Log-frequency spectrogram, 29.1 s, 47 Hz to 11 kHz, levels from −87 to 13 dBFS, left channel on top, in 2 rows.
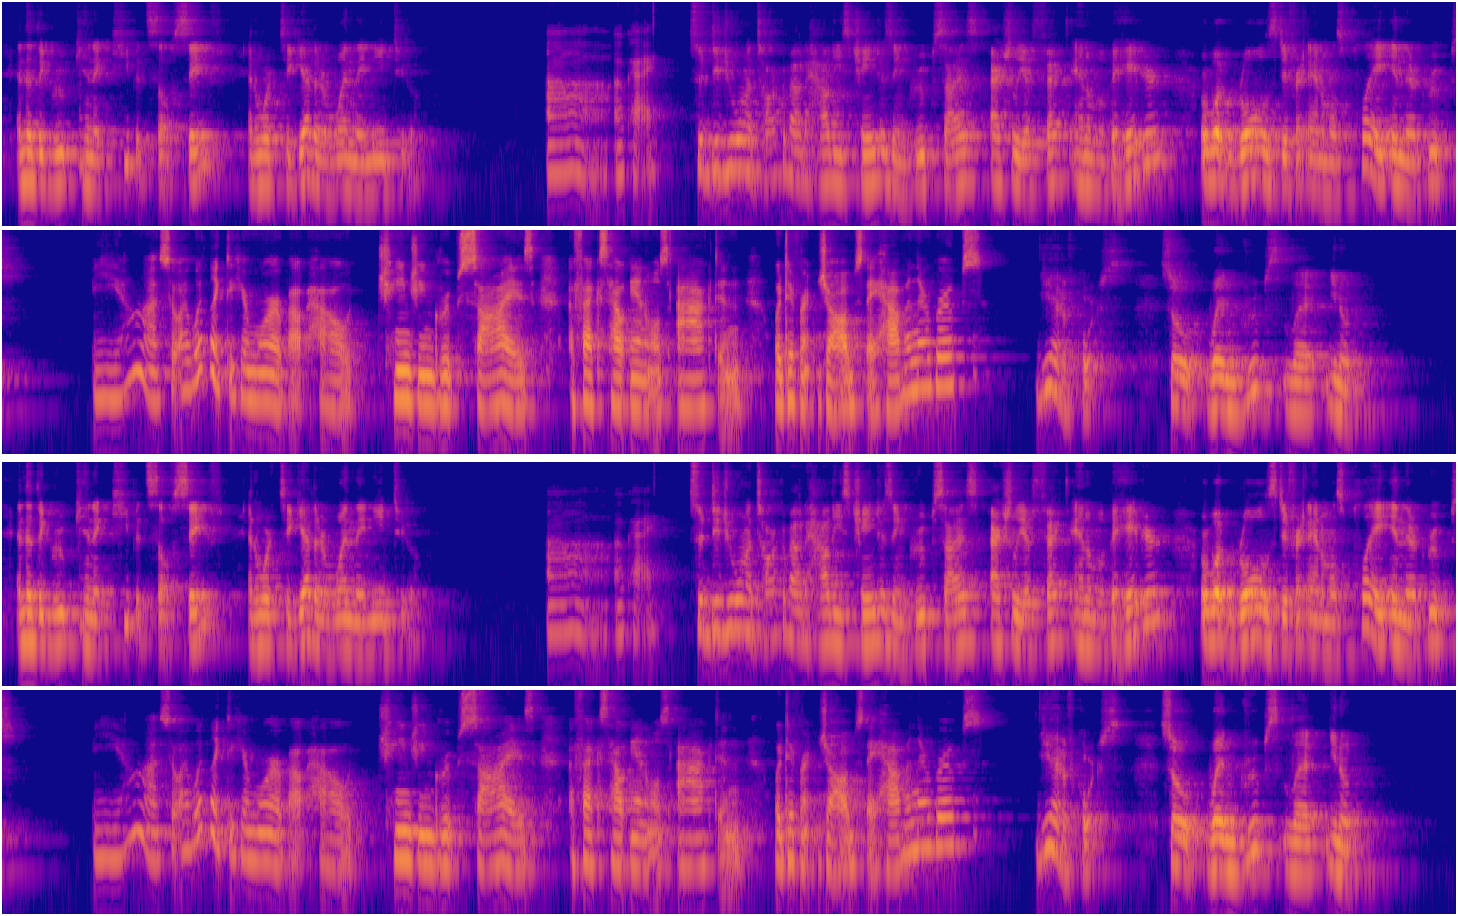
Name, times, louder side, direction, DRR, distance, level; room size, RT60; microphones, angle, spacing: voice 1, 0.2-2.1 2.5-4.1 6.9-14.6 24.9-25.7 26.1-28.0, right 2 dB, 35° right, 5 dB, 1.3 m, -24 dB
voice 2, 5.5-6.5 15.5-18.1 18.3-24.3, left 4 dB, 60° left, 13 dB, 0.7 m, -24 dB
18.0 x 10.0 x 6.8 m, 0.85 s
head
